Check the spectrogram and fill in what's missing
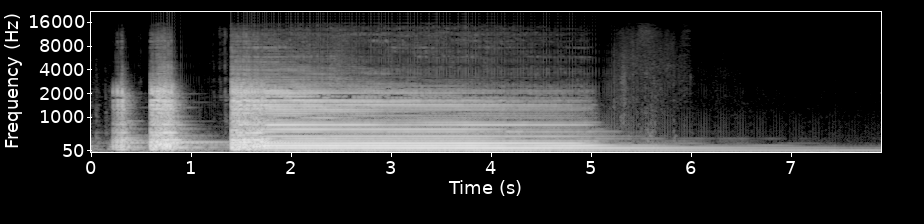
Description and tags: overall quality of single note - cello - C2
Part of the Good-sounds dataset of monophonic instrumental sounds.
instrument::cello
note::Csharp
octave::2
midi note::25
good-sounds-id::2748
Intentionally played as an example of bad-attack-pressure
